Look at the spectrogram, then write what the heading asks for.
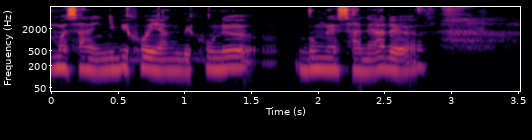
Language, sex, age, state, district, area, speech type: Bodo, male, 18-30, Assam, Baksa, rural, spontaneous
